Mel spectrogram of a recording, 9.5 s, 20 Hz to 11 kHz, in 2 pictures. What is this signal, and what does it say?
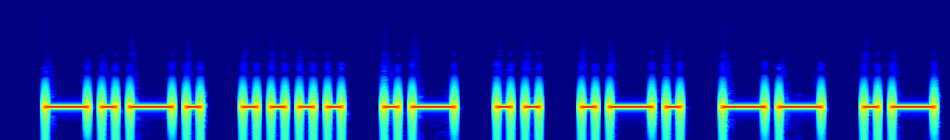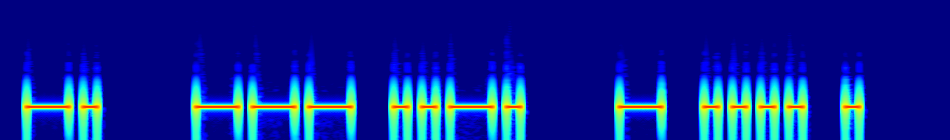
Morse code, heard as a keyed tone, about 17 wpm, 700 Hz. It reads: CHAIRMAN OF THE
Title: Sets of 3 Words 17wpm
